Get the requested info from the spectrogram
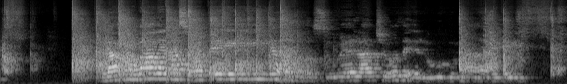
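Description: Flamenco footwork: heeled dance shoes striking a wooden floor in quick, sharp taps, starting about a second in, with a man's voice carrying on over them.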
